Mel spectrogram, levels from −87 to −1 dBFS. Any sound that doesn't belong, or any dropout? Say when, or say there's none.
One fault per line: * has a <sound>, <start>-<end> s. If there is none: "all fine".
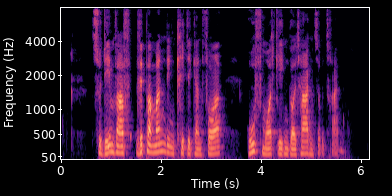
all fine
